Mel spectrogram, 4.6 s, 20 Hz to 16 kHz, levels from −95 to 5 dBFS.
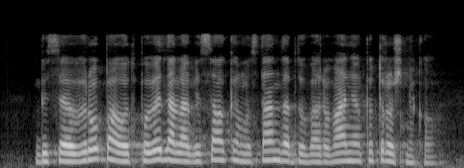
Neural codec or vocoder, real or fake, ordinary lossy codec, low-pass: codec, 16 kHz, 8 kbps, FreqCodec, smaller model; fake; none; 7.2 kHz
